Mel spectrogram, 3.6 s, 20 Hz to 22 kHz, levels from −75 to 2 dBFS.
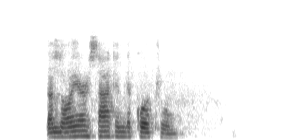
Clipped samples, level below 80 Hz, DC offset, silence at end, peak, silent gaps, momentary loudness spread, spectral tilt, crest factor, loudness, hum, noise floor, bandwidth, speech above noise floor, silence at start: under 0.1%; -70 dBFS; under 0.1%; 1.4 s; -6 dBFS; none; 12 LU; -6 dB/octave; 20 dB; -22 LUFS; none; -87 dBFS; 8 kHz; 66 dB; 0.6 s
